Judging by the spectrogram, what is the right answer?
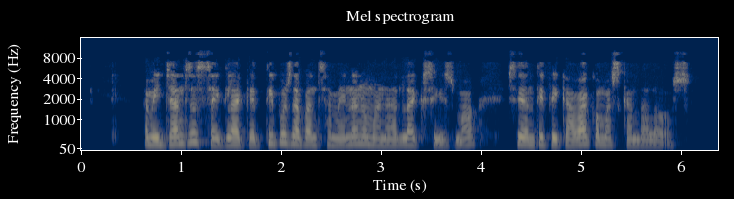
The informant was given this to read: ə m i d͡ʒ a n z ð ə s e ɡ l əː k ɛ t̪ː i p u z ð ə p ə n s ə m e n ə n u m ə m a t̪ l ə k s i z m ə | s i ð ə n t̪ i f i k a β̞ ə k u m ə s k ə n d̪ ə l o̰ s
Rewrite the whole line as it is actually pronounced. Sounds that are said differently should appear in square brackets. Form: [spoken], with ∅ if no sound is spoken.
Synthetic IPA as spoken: ə m i d͡ʒ a n z ð ə s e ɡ l əː k ɛ t̪ː i p u z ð ə p ə n s ə m e n ə n u m ə [n] a t̪ l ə k s i z m ə | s i ð ə n t̪ i f i k a β̞ ə k [ɔ] m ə s k ə n d̪ ə l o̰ s

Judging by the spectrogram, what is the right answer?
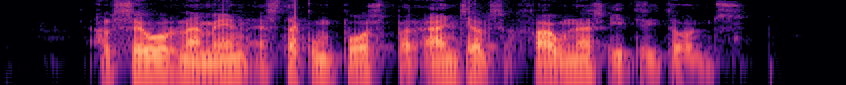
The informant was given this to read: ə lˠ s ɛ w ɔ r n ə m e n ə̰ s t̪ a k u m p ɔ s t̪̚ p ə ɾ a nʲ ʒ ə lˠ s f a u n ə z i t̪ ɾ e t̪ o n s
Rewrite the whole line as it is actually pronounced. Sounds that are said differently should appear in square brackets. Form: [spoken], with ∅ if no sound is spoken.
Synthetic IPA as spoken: ə lˠ s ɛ w [u] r n ə m e n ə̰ s t̪ a k u m p ɔ s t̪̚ p ə ɾ a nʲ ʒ ə lˠ s f a [w] n ə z i t̪ ɾ [i] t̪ o n s

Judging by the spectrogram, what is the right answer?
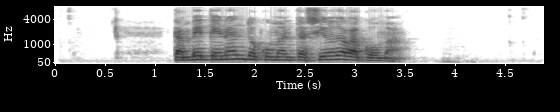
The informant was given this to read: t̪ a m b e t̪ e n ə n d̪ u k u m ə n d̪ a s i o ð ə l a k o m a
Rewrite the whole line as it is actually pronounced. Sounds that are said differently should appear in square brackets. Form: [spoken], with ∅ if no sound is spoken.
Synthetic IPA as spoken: t̪ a m b e t̪ e n ə n d̪ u k u m ə n [t̪] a s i o ð ə l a k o m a

